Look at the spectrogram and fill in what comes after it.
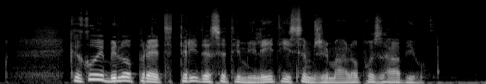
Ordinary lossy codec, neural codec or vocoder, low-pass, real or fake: none; none; 19.8 kHz; real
